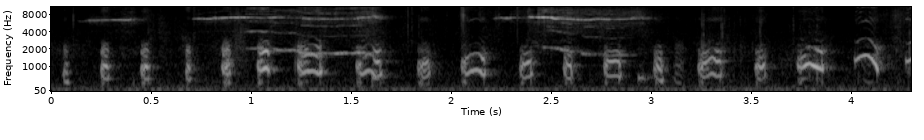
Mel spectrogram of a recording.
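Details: Miniature Dachshund puppies aged three weeks give a quick patter of short, high squeaks and rising whines, with a faint thin whistle-like tone above them.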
